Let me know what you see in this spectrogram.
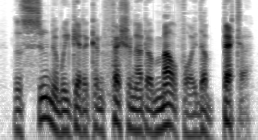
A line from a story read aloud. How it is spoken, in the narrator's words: snarled Ron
